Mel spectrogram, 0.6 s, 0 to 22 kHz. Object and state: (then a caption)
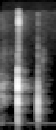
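Hollow plastic dummy phone. Three quick, dry taps on a hollow 3D-printed plastic mock-up of the Galaxy S26 Ultra give short, light clicks centered in the mid range with almost no ring. The taps sound hollow, as the dummy holds nothing but perhaps some styrofoam or packing paper and lacks the weight of the real phone.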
